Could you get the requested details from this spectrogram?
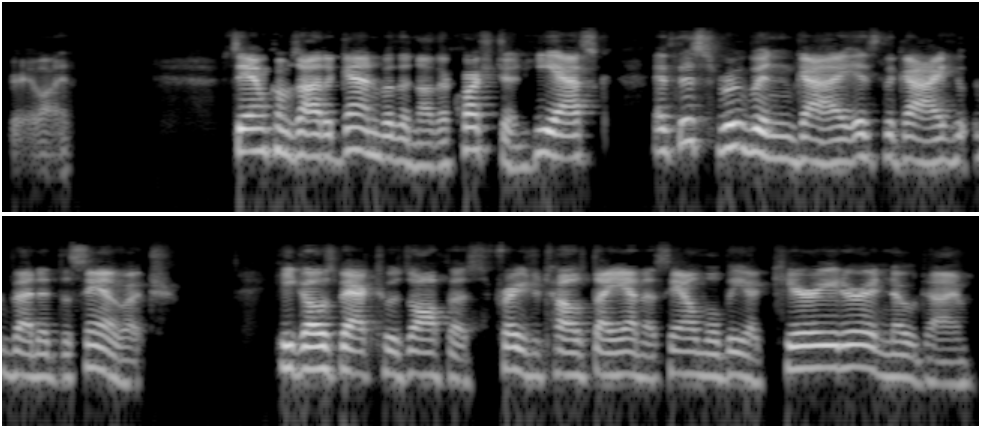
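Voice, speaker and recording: A woman hosting a podcast, casually recapping a sitcom episode in a conversational way, with fillers and quick self-corrections. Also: low-pitched, sharp tone. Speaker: podcast host.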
